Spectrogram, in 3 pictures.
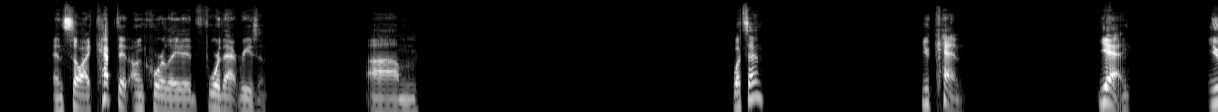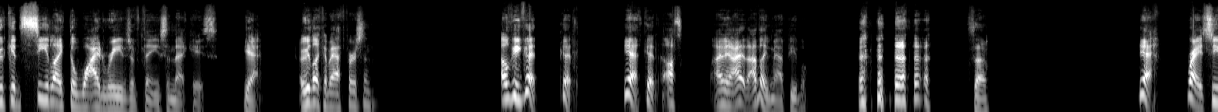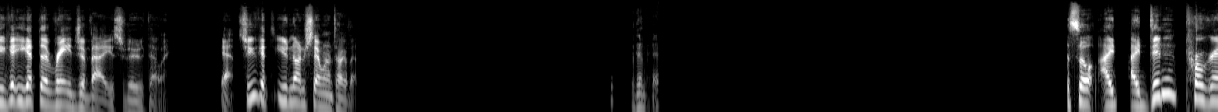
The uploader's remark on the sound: This was a live class recorded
